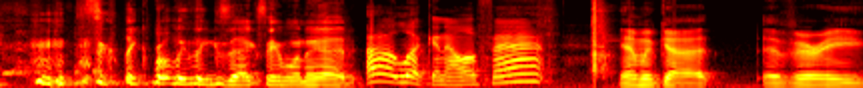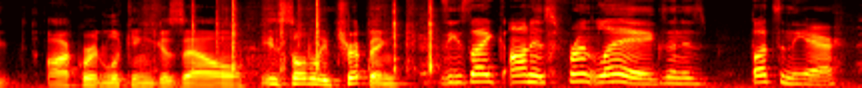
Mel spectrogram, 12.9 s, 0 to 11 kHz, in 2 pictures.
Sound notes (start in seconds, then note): 0.0 chuckling; 4.4 lever clicks; 7.9 lever clicks; 12.7 Finebros laughs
